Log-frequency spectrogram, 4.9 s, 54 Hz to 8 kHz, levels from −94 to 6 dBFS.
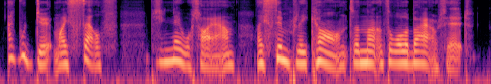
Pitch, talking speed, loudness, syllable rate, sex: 185 Hz, 230 wpm, -18 LUFS, 5.4 syllables/s, female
